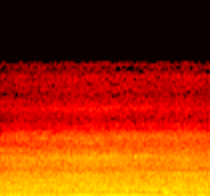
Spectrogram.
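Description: Steady background noise with a low, even hum and no sudden sounds.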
